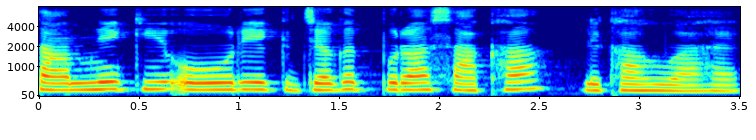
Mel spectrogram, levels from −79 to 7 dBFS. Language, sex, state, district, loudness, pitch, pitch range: Hindi, female, Chhattisgarh, Bastar, -15 LUFS, 230 Hz, 210-235 Hz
